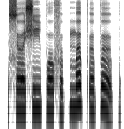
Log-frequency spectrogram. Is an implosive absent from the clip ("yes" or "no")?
yes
